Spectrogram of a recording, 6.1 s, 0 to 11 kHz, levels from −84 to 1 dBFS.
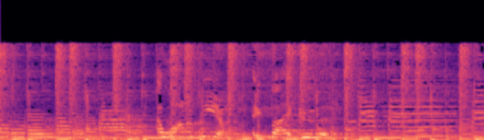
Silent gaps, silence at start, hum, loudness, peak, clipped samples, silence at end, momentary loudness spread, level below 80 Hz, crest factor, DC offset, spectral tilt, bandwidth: none; 0 s; none; -17 LUFS; -2 dBFS; under 0.1%; 0 s; 6 LU; -28 dBFS; 14 dB; 0.2%; -5 dB/octave; 8 kHz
